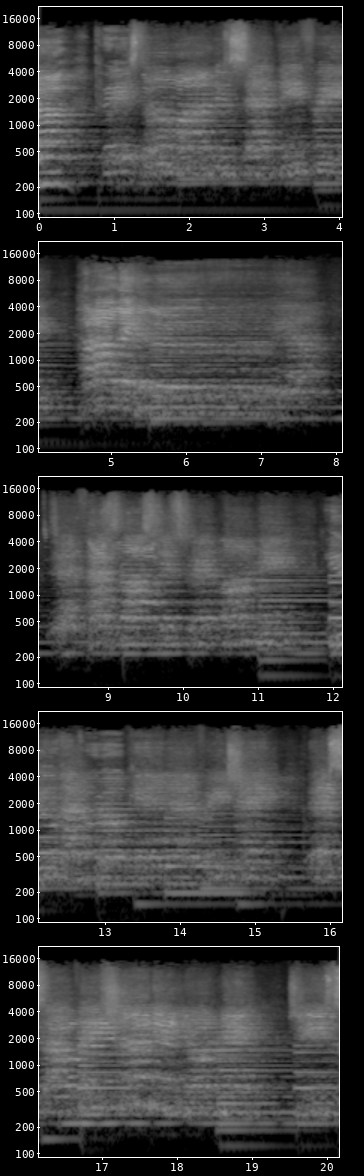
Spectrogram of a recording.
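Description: Live worship band and congregation singing a contemporary worship song together, many voices over acoustic guitar, keyboard and bass, in phrases of about four seconds with short breaks between.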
